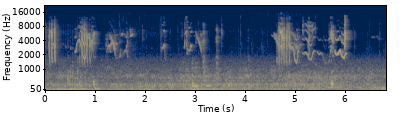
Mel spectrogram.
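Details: Lovebirds calling at a garden feeder in suburban Pretoria, South Africa: scattered sharp, squeaky chirps and twisting high whistles, separated by quieter gaps with faint background noise.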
